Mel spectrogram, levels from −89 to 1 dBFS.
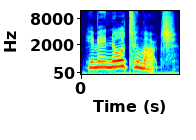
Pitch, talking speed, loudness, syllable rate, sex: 265 Hz, 230 wpm, -15 LUFS, 4.2 syllables/s, female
